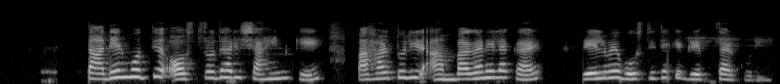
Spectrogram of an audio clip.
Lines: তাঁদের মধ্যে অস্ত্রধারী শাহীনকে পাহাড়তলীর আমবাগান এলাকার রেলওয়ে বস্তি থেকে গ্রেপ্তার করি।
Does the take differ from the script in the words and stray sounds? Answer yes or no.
no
